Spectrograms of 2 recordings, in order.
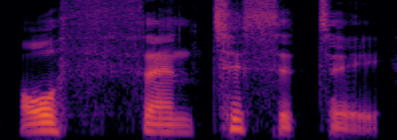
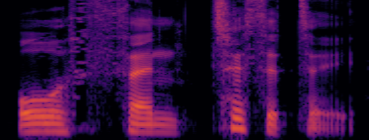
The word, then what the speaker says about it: authenticity: we have the T, the voiceless TH. Authenticity. Authenticity.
